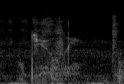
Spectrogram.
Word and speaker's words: July: July used to rhyme with truly. It was like Julie maybe.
